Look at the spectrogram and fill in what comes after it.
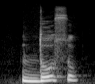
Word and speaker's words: досуг: Хороший повод задуматься про досуг. Как правильно, досуг или досуг? Досуг. Досуг.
